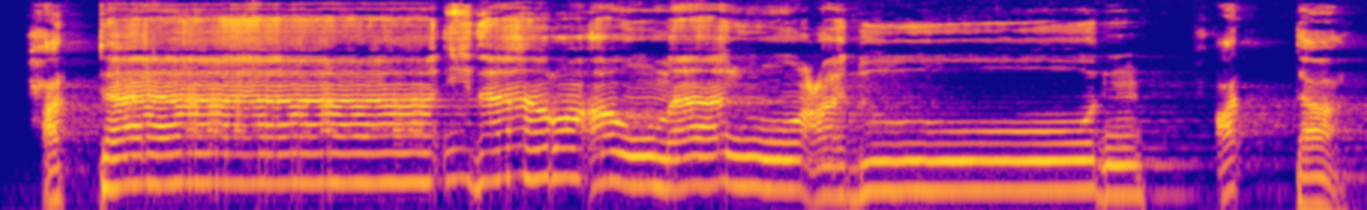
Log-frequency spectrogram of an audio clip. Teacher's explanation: حتى حا کو تا میں سختی کے ساتھ ملائیں، کیونکہ تا کے اوپر تشدید ہے، تشدید والا حرف 2 مرتبہ پڑھا جاتا ہے اور سختی کے ساتھ۔ حتى إذا دونوں الگ الگ کلمے ہیں تو یہاں مد منفصل ہوگا، اس میں توسط ہے اور قصر بھی جائز ہے۔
